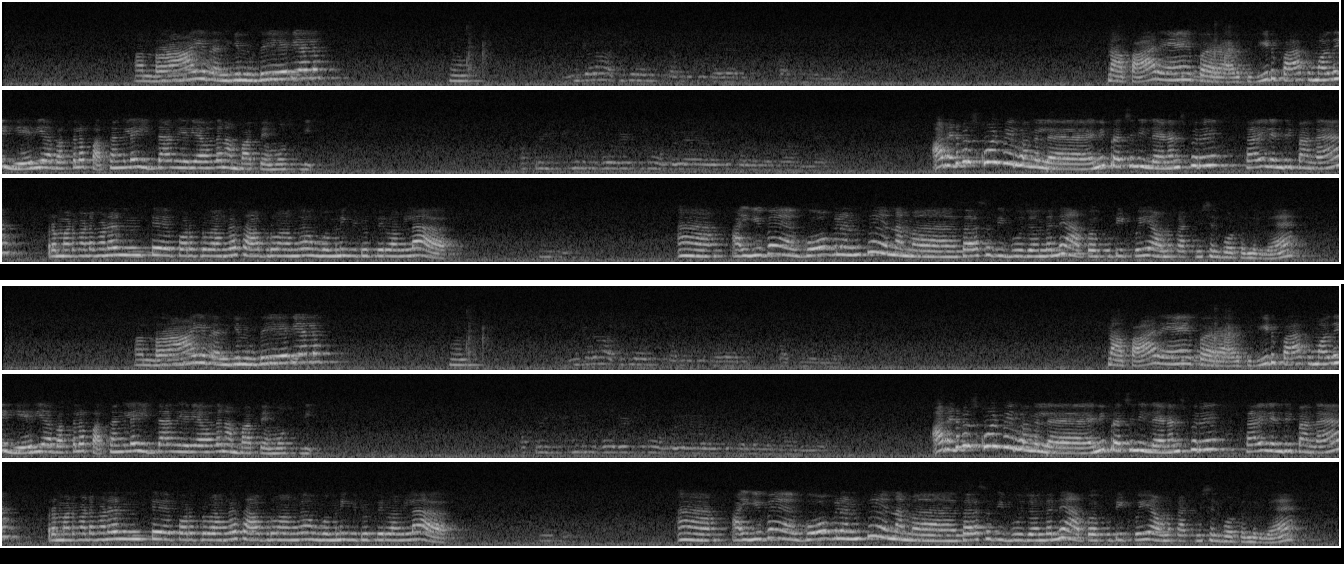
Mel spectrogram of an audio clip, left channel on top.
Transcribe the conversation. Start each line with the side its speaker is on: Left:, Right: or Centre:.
Centre: ஒன்ற
Left: இங்கெல்லா
Centre: ஆயிரம்
Left: அதிகோ
Centre: அங்க இந்த
Left: வந்து
Centre: ஏரியால உம்
Left: எங்கெல்லா அதிகோ வந்து தம்பிகளுக்கு விளையாடுறக்கு பசங்க இல்ல
Centre: நா பாறேன்
Left: இருக்காங்களா
Centre: இப்ப அடுத்த வீடு பார்க்கும் போது ஏரியா பக்கத்துல பச பசங்களே இல்லாத ஏரியாவ தான் நா பாார்பேன் மோஸ்ட்லி
Left: அப்புறம் இவங்களுக்கு போர் அடிச்சுட்டு உங்க வந்து தொல்லை பண்ணுவானுங்க
Centre: ஆ ரெண்டு பேரோ ஸ்கூல் போயிருவாங்கல்ல இனி பிரச்சன இல்ல நஞ்ச்பரு
Left: ஆம்
Centre: காலையில எந்திரிப் பாங்க அறம்மாட மடமட்டு
Left: ம்
Centre: புறப்படுவாங்க சாப்பிடுவாங்க ஒம்பது மண்ணிக்கு வீட்டுட்டு போயடுவாங்களா
Left: உம்
Centre: ஆஹ் இவன் கோகுலனுக்கு நம்ம சரஸ்வதி பூஜை தானே அப்ப கூட்டிட்டு போய் அவனுக்கு அட்மிஷன் போட்டு வந்துடுவேன்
